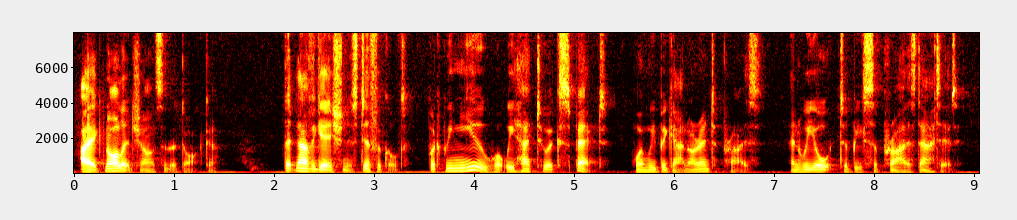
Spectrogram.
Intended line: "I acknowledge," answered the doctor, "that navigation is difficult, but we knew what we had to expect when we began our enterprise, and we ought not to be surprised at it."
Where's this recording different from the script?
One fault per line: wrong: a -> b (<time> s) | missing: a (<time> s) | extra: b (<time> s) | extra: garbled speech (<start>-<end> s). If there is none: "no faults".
missing: not (7.7 s)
